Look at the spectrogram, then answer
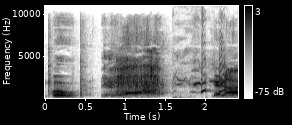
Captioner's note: guttural Noise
